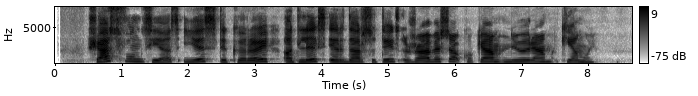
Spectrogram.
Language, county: Lithuanian, Utena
